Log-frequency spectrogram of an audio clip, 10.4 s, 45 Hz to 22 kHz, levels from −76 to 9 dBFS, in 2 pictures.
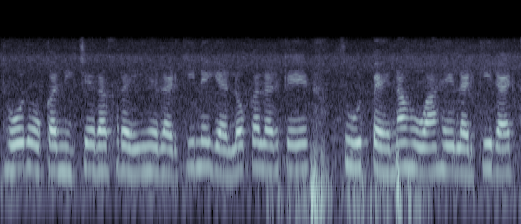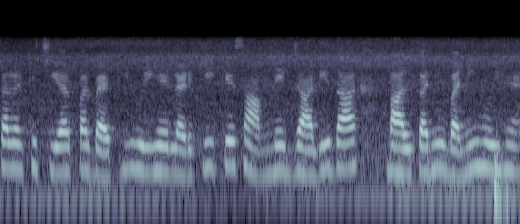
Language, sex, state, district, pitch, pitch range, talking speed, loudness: Hindi, female, Bihar, Bhagalpur, 195 Hz, 185-210 Hz, 190 wpm, -18 LUFS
